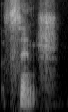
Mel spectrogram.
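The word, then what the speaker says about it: sinh: are still very different hyperbolic sine is pronounced cinch hyperbolic cosine is pronounced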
